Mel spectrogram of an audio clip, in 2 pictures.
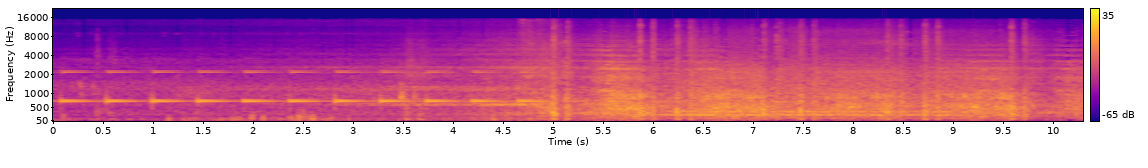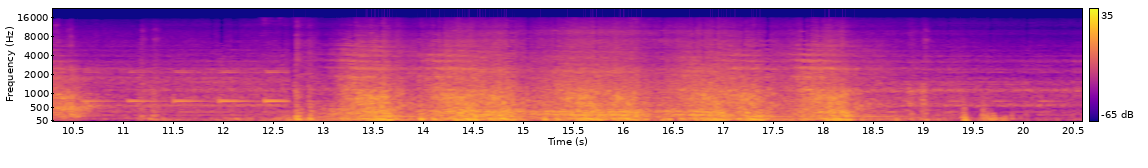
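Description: Level-crossing warning bell ringing at about two to three strikes a second, then a JR West 117 series electric train runs past with its wheels clattering over the rail joints. The bell rings again briefly, and then a second, louder train passage with a deep rumble follows.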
